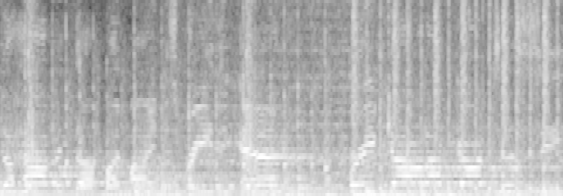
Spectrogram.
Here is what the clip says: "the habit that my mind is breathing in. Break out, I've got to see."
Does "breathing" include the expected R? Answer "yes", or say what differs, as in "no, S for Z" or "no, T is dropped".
yes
